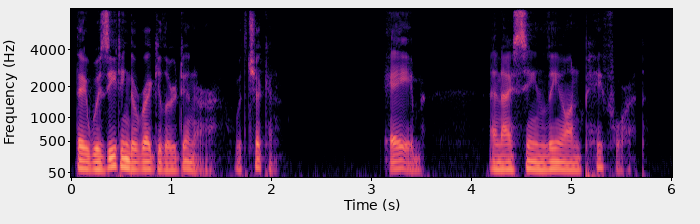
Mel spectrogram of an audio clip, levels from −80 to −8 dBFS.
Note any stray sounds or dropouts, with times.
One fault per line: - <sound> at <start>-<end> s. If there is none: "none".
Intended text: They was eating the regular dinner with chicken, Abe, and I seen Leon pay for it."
none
